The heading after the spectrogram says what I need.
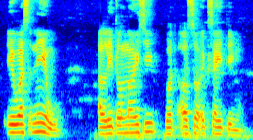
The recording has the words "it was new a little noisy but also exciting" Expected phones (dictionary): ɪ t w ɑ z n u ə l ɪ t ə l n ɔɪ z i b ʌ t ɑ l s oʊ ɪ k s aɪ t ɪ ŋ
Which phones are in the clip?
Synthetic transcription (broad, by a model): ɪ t w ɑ s n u ə l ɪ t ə l n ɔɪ s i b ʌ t ɑ l s oʊ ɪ k s aɪ t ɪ ŋ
